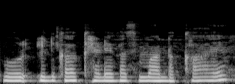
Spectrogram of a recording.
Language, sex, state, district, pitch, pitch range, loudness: Hindi, male, Uttar Pradesh, Saharanpur, 175 Hz, 170-180 Hz, -15 LUFS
